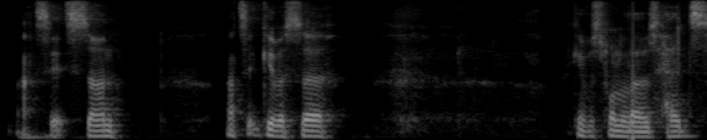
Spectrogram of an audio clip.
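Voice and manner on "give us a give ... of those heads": unsettling, creepy, leering delivery. Asking for the beer to be poured for the camera: creepy-sounding. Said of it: "It sounded fucking creepy".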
